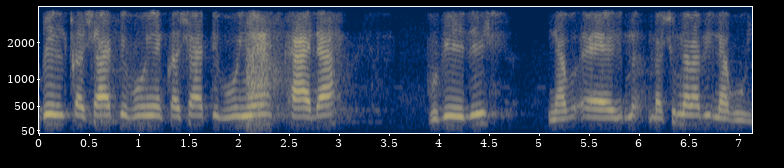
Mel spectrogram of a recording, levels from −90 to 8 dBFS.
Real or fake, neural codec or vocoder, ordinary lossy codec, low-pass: real; none; none; 3.6 kHz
